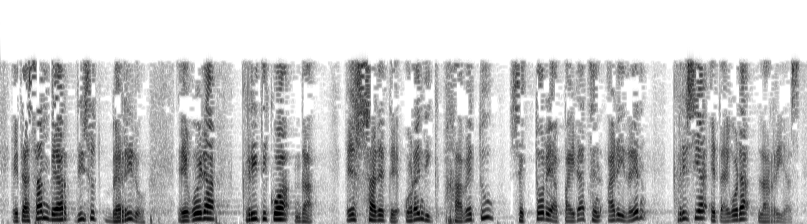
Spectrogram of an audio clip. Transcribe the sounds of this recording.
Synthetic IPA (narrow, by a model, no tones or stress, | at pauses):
e̞t̪ae̞sambe̞aɾðisut̪be̞riɾo̞̰ | e̞ɣ̞o̞e̞ɾa | kɾit̪iko̞aða̰ | e̞sːaɾe̞t̪e̞ʔo̞ɾajnd̪ikʝaβ̞e̞t̪u | se̞kt̪o̞ɾe̞apajɾat͡se̞naɾiðe̞ŋ | kɾisiaʔe̞t̪ae̞ɣo̞e̞ɾalaria̰s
